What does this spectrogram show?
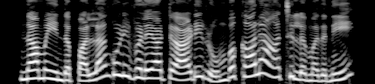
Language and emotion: Tamil, happy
